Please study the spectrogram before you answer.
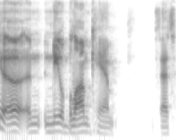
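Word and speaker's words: Blomkamp: and it would what i like a neil blom camp that's how you say his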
